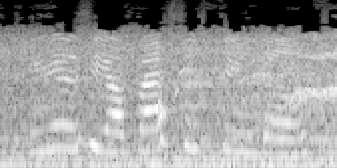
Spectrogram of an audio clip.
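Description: Children's voices laughing and calling out in play, high and rising and falling in pitch.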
